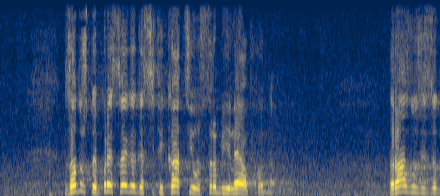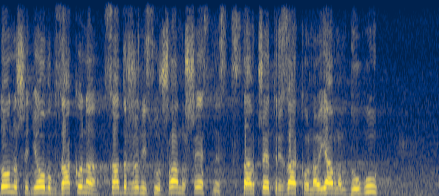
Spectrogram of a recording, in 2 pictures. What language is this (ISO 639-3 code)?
srp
